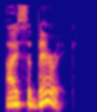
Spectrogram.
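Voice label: "isobaric", British English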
